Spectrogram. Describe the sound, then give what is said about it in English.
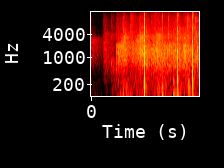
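Congregation clapping during a church service: a burst of applause starts after a brief quiet moment, with a few louder, evenly spaced claps standing out toward the end. “Clap if you want to pray more.”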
